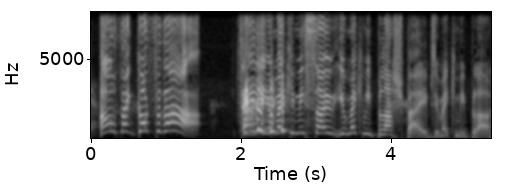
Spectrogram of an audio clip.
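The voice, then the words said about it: British accent. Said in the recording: “We love British accents over there. ... I've got a proper British accent”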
